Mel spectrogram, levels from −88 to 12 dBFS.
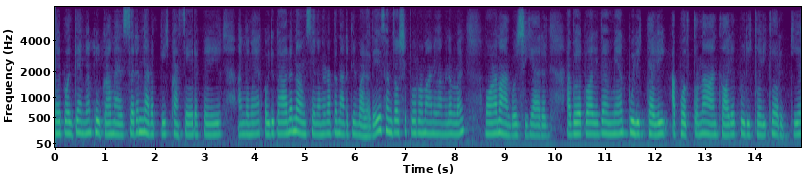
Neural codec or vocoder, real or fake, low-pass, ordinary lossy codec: codec, 16 kHz, 0.5 kbps, FunCodec, trained on LibriTTS, 25 frames a second; fake; none; none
